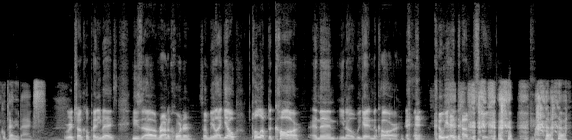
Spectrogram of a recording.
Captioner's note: laughs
